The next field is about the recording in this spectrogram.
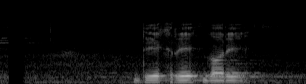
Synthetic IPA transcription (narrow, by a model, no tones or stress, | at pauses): dekʰrekʰɡʌɾe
